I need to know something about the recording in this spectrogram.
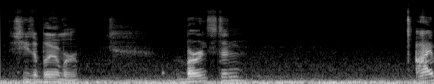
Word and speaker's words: Burstyn: This is right after Ellen Burstyn. Oh, I mispronounce her name like she's a boomer. Burstyn?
